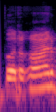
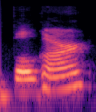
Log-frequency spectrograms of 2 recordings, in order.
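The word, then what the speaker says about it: bulgur: you don't have um in arabic it's called burgod which is bulgar that's how americans say it bulgar you can use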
